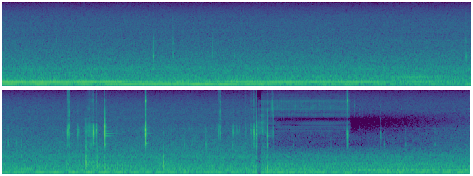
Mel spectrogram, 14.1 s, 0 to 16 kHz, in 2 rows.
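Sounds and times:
low steady hum: 0.0s - 14.0s
sharp clicks and ticks: 8.0s - 11.3s.

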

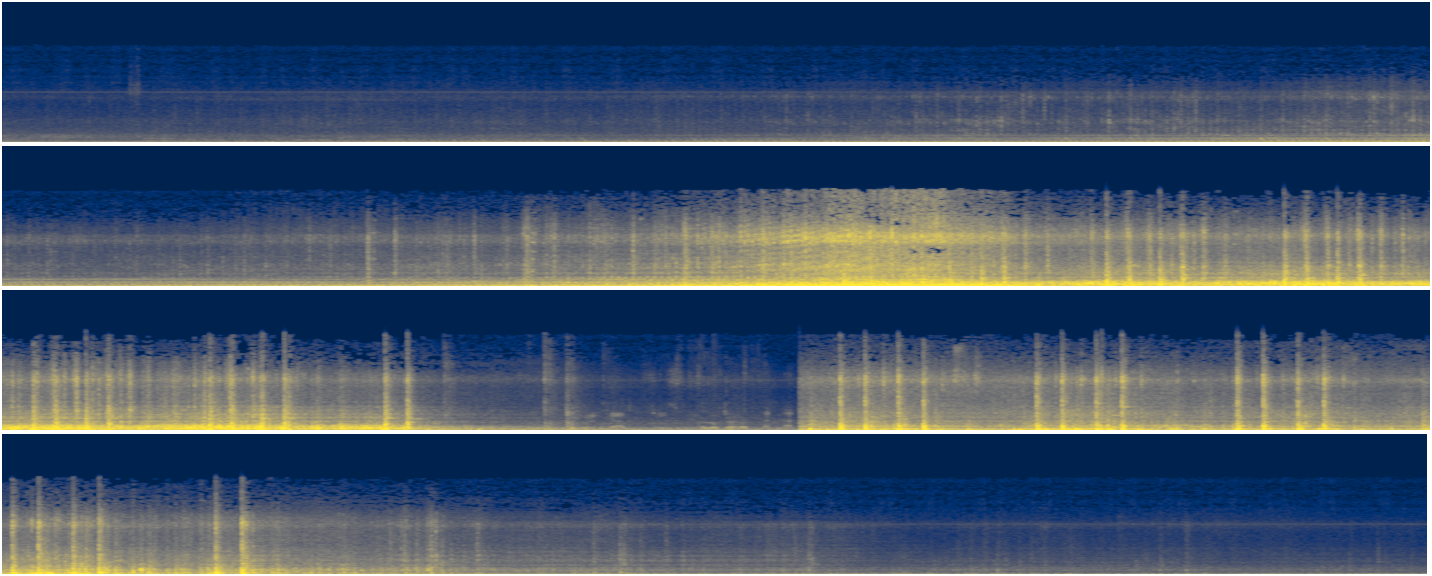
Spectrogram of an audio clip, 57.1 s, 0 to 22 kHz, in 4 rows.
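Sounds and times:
diesel locomotive engine: 0.0s - 57.0s
train wheels clattering over rail joints: 15.6s - 34.5s, 36.6s - 49.9s.

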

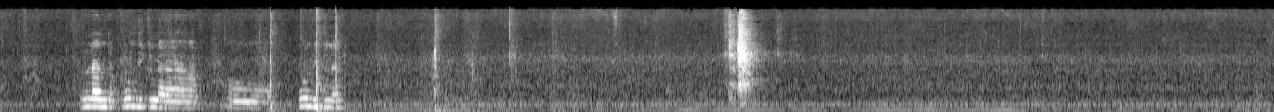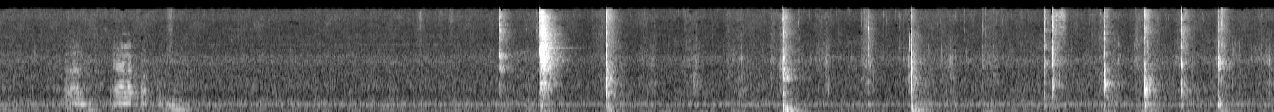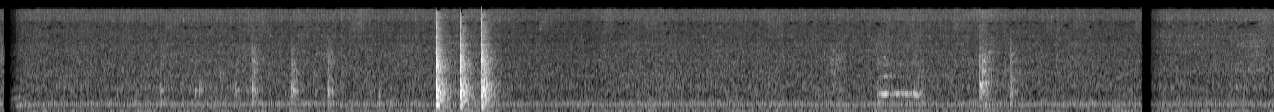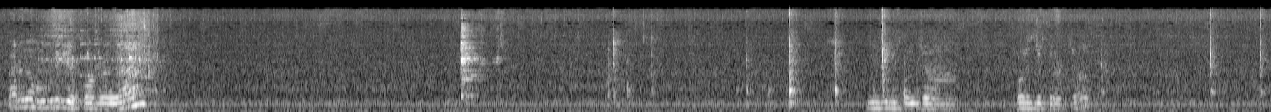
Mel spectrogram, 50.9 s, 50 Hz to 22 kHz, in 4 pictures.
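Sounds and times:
steel ladle clanking on bowl: 42.8s - 43.3s.

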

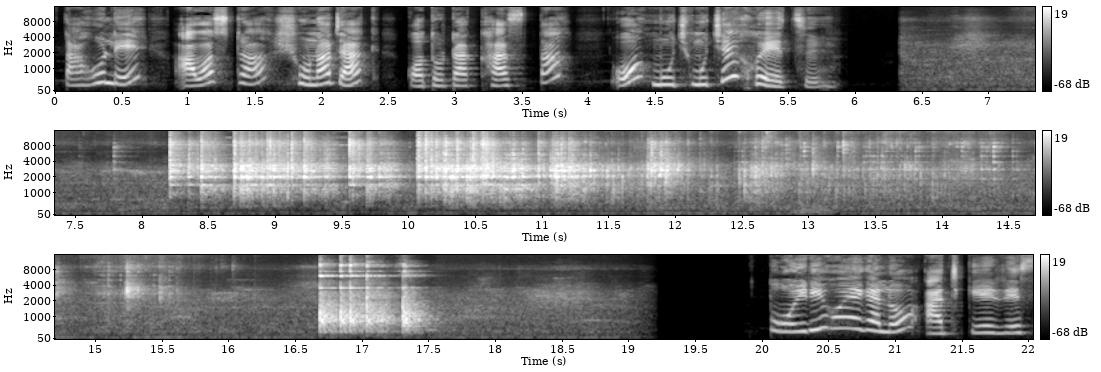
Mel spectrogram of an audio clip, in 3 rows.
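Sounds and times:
crackers clattering onto a plate: 7.8s - 15.8s.

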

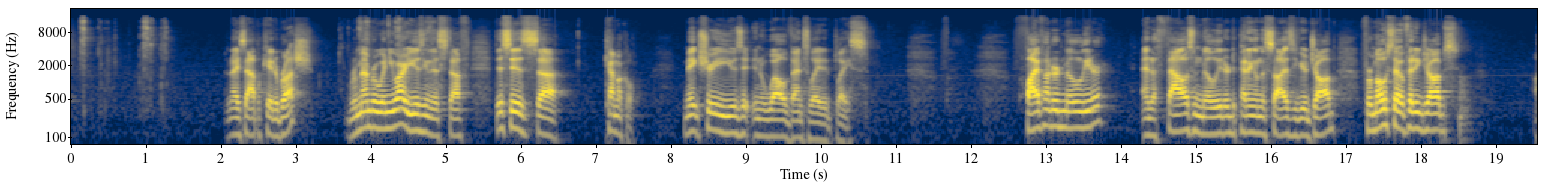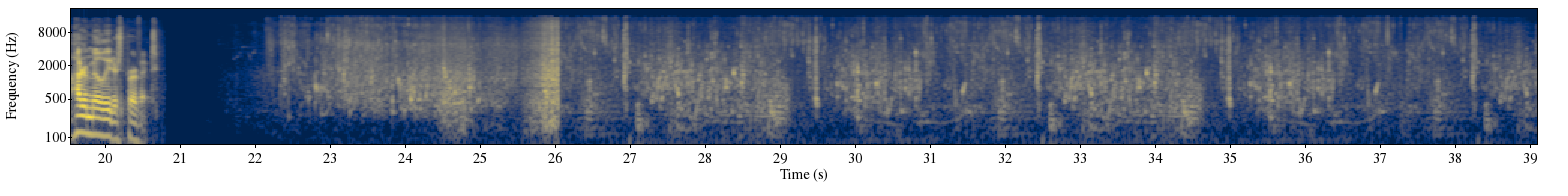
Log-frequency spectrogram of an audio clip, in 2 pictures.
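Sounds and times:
water splashing and trickling: 21.8s - 39.0s.

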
